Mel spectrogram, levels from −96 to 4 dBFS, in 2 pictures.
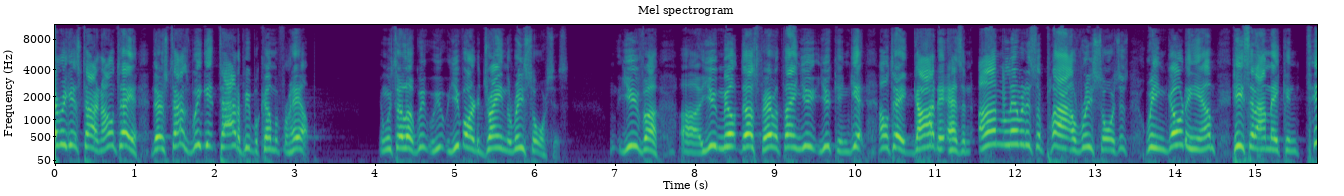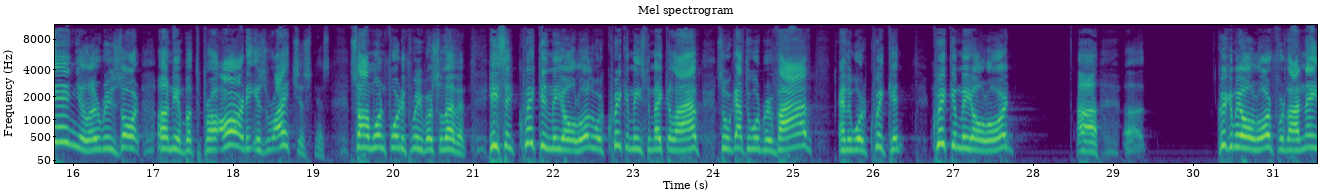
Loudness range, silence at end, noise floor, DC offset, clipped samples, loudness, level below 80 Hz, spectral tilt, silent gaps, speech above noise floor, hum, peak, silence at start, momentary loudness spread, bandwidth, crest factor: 4 LU; 0 s; -79 dBFS; under 0.1%; under 0.1%; -22 LUFS; -54 dBFS; -3.5 dB/octave; none; 57 dB; none; -2 dBFS; 0 s; 9 LU; 11 kHz; 20 dB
